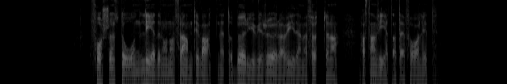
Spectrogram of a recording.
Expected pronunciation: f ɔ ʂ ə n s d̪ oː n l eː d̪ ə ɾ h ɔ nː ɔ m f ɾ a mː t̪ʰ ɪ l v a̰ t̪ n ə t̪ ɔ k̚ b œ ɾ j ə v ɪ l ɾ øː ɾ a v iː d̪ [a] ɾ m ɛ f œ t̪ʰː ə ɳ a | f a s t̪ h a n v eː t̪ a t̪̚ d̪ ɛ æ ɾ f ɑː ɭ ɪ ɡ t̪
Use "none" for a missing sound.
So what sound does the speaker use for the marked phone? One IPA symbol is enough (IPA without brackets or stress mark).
a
